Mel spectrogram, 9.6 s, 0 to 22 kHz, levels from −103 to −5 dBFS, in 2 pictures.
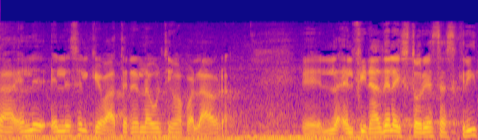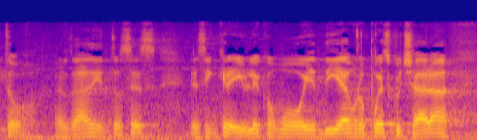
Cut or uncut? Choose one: uncut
